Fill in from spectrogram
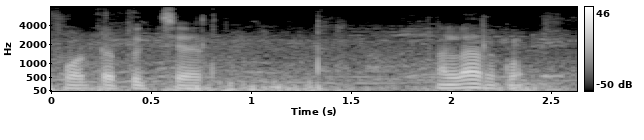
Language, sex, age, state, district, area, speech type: Tamil, male, 18-30, Tamil Nadu, Kallakurichi, rural, spontaneous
